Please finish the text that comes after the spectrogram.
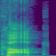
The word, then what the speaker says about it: Koch: That's cock, dude. That's cock. That word is pronounced cock.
